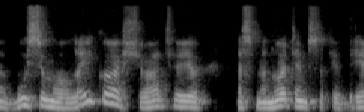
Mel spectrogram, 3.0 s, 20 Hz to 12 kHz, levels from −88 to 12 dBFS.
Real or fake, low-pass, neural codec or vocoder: fake; 9.9 kHz; vocoder, 22.05 kHz, 80 mel bands, WaveNeXt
